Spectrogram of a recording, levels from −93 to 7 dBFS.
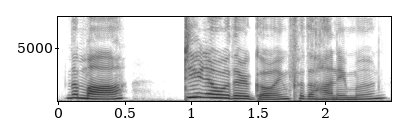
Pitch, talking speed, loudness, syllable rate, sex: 240 Hz, 240 wpm, -15 LUFS, 7.6 syllables/s, female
